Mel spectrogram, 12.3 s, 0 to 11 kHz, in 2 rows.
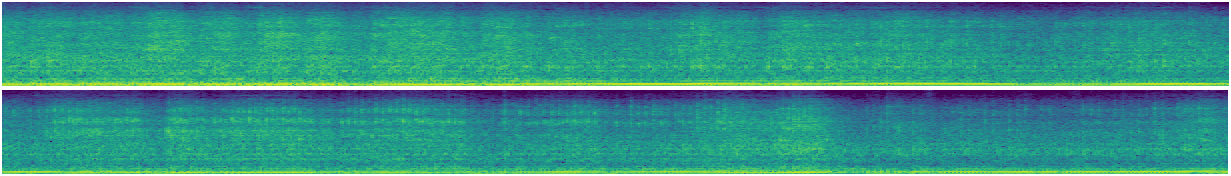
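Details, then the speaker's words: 1932 Chevy truck "Rockabilly Rat", old six after a tune-up, running like it used to: steady low rumble with an even beat, no misses or stumbles; normal healthy running. "oh I love this old truck it is so much fun um yeah he's running like he used to and my confidence is back"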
